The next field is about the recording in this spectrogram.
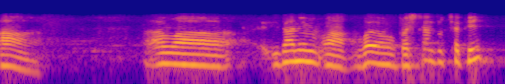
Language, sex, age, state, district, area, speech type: Sanskrit, male, 30-45, Telangana, Hyderabad, urban, conversation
